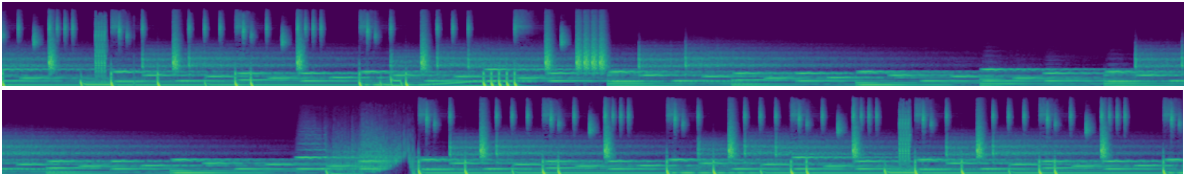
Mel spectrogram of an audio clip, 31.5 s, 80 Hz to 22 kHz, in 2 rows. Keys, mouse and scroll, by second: 8.7 space, 9.3 right click.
